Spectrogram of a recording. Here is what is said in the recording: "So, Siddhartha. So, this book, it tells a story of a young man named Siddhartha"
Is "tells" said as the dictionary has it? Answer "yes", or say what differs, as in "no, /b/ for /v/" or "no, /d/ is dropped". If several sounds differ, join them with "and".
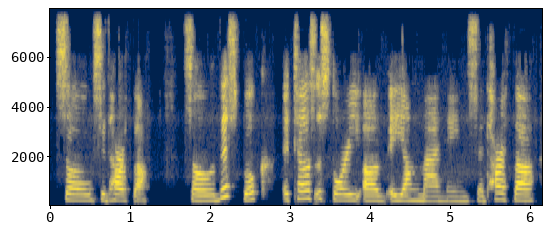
yes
